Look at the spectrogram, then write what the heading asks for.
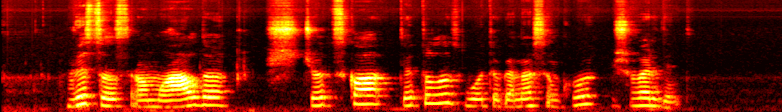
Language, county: Lithuanian, Vilnius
